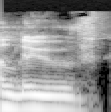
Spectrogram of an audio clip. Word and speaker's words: Louvre: Pardon me, what's call it? Lover. It's the lover. – Louver. The Louvre.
